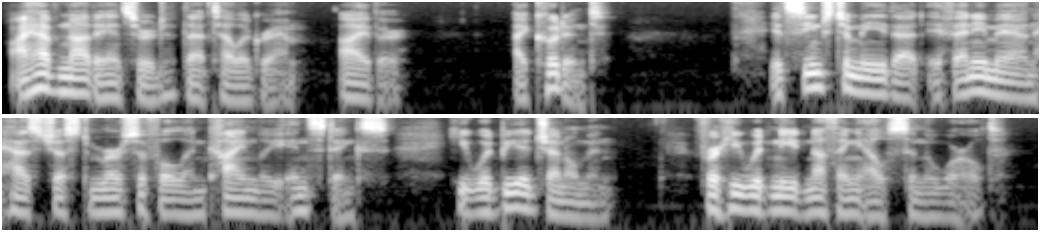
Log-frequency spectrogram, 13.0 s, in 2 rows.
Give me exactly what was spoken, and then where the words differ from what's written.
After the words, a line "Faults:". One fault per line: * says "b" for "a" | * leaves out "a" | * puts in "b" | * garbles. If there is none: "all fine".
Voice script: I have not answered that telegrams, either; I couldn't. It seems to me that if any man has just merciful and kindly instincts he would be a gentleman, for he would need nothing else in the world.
I have not answered that telegram, either; I couldn't. It seems to me that if any man has just merciful and kindly instincts he would be a gentleman, for he would need nothing else in the world.
Faults:
* says "telegram" for "telegrams"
